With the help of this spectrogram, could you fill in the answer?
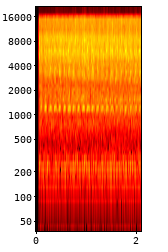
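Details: Oldsmobile Aurora 4.0 V8 at idle: steady, even-pitched whine above a rough idle rumble, unchanged through the clip; suspected water pump whine alongside an exhaust leak, unconfirmed.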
